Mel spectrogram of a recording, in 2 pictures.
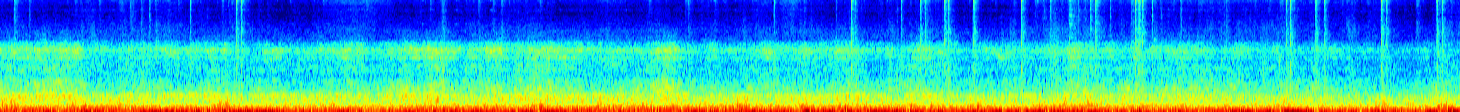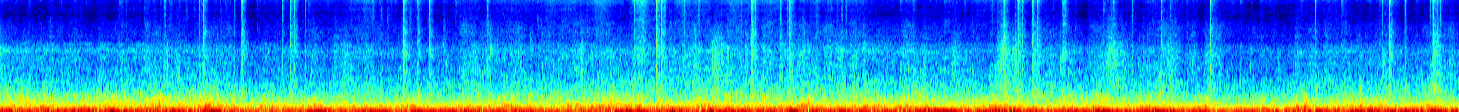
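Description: Mugunghwa-ho passenger train running on the track: a steady low rumble, with a faint whine that fades out by about eight seconds in and scattered sharp clicks after it.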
